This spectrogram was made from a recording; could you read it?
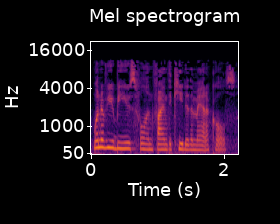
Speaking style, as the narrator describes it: Van Ryn said sharply

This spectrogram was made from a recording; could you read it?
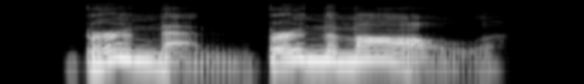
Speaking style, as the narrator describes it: Will shouts

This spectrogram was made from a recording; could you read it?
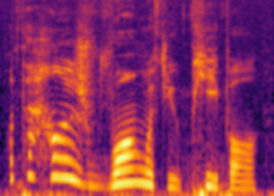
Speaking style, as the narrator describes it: he snapped

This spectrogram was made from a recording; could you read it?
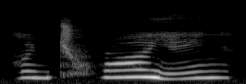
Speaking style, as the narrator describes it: he whines, with a put-upon aura

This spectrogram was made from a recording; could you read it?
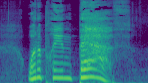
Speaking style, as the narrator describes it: John groaned

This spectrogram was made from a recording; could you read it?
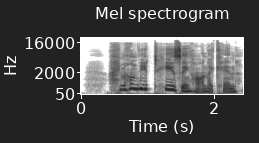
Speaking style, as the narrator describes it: Obi-Wan chuckles warmly

